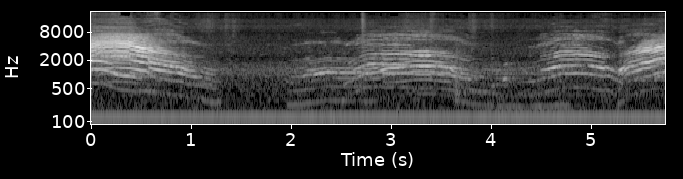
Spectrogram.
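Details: Domestic cats caterwauling in mating season: a loud high wail sliding downward, then two long wavering drawn-out howls that rise and fall, all over a constant low electrical hum.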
